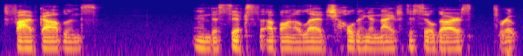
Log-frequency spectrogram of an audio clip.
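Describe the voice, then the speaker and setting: Game master, man, low voice, forceful bright tone, halting relaxed narration.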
